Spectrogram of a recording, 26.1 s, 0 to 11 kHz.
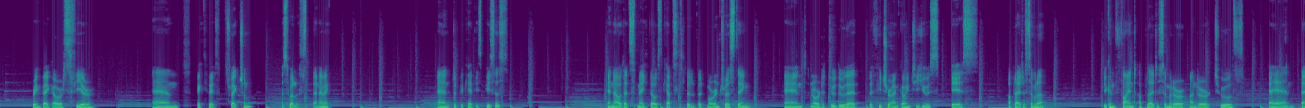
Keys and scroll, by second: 0.0 shift+f, 9.5 ctrl+shift+d, 16.6 m, 17.7 Tab.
